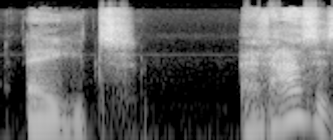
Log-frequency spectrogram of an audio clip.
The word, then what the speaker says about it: Adez: yeah and it's called aids and how's it spelled a d e z as probably pronounced adairs but it reads a d e z aids yeah that's not too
